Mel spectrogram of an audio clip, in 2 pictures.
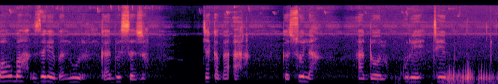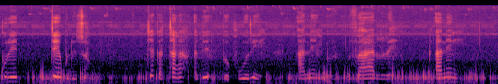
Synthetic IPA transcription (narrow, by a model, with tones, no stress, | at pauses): kɔ˦ʊ˦bɔ˦ze˦ɣe˦ba˨nuː˦ɾɪ˨ka˨do˦sa˨zu˦ | t͡ʃɛ˦ka˨ba˨ʔa˨ɾɪ˨ | ka˨so˦la˨ | a˨dɔː˨lʊ˨ku˦ɾe˦ | ku˦ɾe˦teː˦bʊ˨lzu˦ | t͡ʃɛ˦ka˨ta˦ŋa˦a˨be˦ba˨pʰu˨o˨ɾi˦˨ | a˨nɪ˦nvaː˦ɾɪ˨ɾɪ˨ | a˨nɪ˦n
